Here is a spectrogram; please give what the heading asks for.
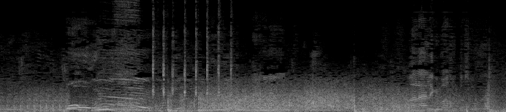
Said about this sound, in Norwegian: En video fra Moskva filmet fra en høyde som man får god oversikt viser russiske luftvernstyrker som skyter ned ukrainske droner. Og i bakgrunnen hører man folk reagere på det de ser.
